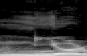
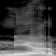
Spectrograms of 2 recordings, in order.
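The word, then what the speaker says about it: near: হি was going to আর নিয়ার বাই, এখানে EAR ইয়ার এরকমভাবে উচ্চারণ হবে, ঠিক আছে? অনেকে নেয়ার বলে, নেয়ার নয় কিন্তু নিয়ার, হ্যাঁ, নিয়ার by village for some work, মানে এটা ভালো মতো বোঝার চেষ্টা করো।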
